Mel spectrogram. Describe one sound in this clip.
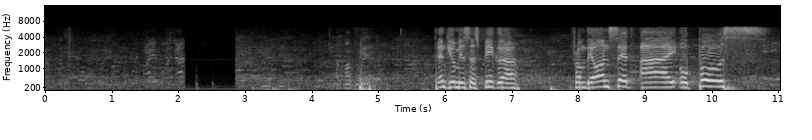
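A crowd of people murmurs in the background.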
